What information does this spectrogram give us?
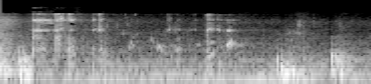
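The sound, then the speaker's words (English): A drink is poured into a glass inside a wagon, with a splashing, gurgling flow and a few light clinks of glass, with no voices. “Pour this down.”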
